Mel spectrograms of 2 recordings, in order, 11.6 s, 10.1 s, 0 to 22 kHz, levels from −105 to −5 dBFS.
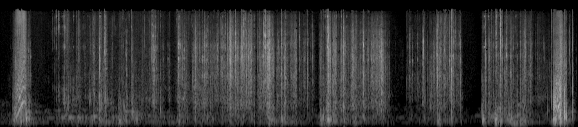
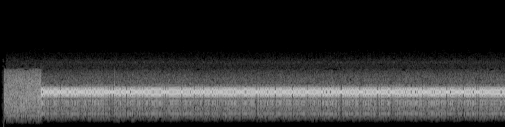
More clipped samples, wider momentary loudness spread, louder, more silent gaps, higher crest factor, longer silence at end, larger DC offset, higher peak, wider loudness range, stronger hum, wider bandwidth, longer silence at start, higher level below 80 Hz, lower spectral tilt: neither; first, 18 LU vs 0 LU; second, -44 LUFS vs -29 LUFS; neither; first, 36 dB vs 8 dB; about the same, 0.1 s vs 0 s; neither; first, -12 dBFS vs -22 dBFS; first, 6 LU vs 0 LU; neither; first, 17 kHz vs 3.7 kHz; first, 0.25 s vs 0.05 s; about the same, -88 dBFS vs under -90 dBFS; second, 0 dB/octave vs -5.5 dB/octave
